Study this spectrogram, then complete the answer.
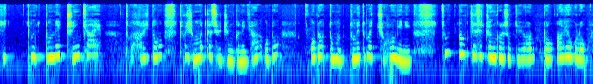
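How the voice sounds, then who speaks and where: A woman's voice: high voice, steady tone, fairly quick, dark tone, voice pushed up. A woman voicing a caring young college woman who fusses over and scolds her girlfriend. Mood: worried scolding. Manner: fussing, scolding, coaxing. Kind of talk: storybook role-play.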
